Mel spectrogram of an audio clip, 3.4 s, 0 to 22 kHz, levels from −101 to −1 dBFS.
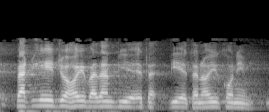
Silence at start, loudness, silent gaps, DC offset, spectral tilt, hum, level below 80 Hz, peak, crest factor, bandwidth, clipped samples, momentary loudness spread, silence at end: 0 s; -21 LUFS; none; under 0.1%; -3 dB/octave; none; -62 dBFS; -4 dBFS; 18 dB; 6.4 kHz; under 0.1%; 8 LU; 0 s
